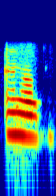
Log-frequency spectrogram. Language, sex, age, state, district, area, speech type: Tamil, female, 45-60, Tamil Nadu, Tiruvarur, rural, conversation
